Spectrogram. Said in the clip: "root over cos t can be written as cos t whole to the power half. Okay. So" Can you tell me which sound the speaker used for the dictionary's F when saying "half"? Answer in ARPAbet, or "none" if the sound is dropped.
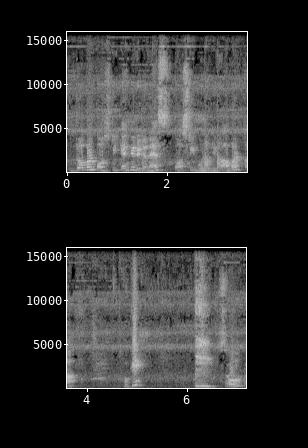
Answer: none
